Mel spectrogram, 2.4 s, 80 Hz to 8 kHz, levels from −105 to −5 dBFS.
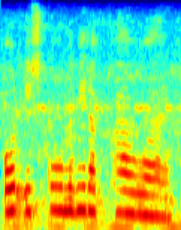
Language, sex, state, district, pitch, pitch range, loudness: Hindi, female, Uttar Pradesh, Shamli, 250 Hz, 230-265 Hz, -16 LUFS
